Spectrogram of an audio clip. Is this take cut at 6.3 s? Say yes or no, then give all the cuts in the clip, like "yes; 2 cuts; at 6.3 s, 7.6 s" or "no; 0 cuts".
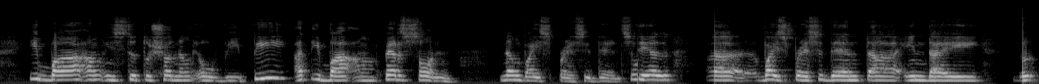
yes; 1 cut; at 6.3 s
